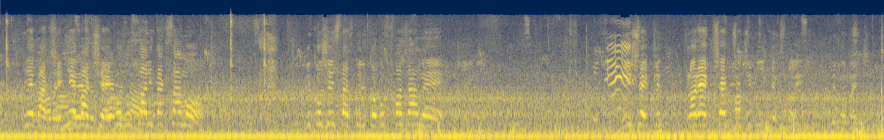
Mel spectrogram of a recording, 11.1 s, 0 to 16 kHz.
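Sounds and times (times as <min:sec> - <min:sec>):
steady low rumble: 0:00.0 - 0:11.0
voices calling and shouting: 0:00.0 - 0:11.0.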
